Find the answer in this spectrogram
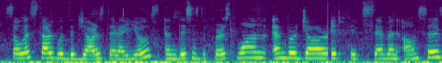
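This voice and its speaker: A woman's high voice in a non-native accent, with audible room echo and noticeable background noise. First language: not English. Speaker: candle maker and small business owner. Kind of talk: product tutorial. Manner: halting with fillers.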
